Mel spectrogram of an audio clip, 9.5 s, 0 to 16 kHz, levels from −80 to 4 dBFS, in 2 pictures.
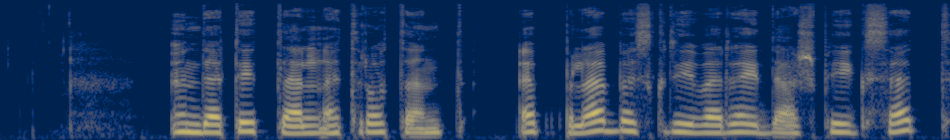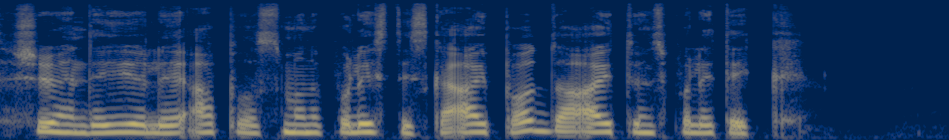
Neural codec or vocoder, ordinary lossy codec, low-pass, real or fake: vocoder, 44.1 kHz, 128 mel bands every 512 samples, BigVGAN v2; AAC, 96 kbps; 14.4 kHz; fake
